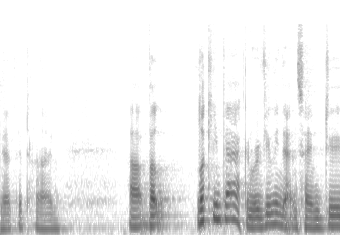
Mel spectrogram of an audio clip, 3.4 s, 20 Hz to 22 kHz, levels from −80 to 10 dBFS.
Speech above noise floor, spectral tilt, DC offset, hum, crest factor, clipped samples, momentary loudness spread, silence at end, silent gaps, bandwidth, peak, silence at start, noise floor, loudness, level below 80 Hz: 29 dB; -7 dB/octave; under 0.1%; none; 20 dB; under 0.1%; 12 LU; 0 s; none; 15.5 kHz; -12 dBFS; 0 s; -60 dBFS; -32 LUFS; -62 dBFS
